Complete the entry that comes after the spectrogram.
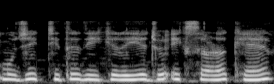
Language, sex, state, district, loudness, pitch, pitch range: Hindi, female, Uttar Pradesh, Hamirpur, -12 LUFS, 230 Hz, 220-240 Hz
